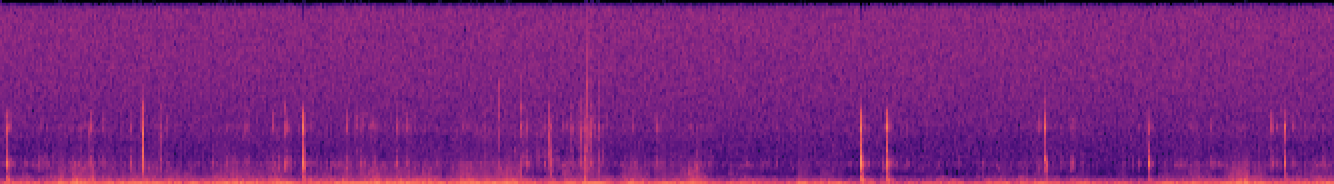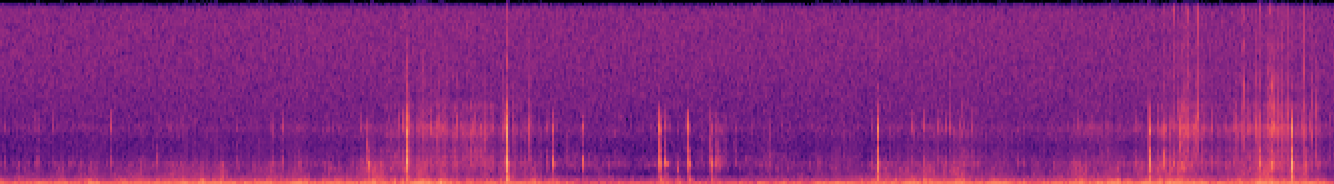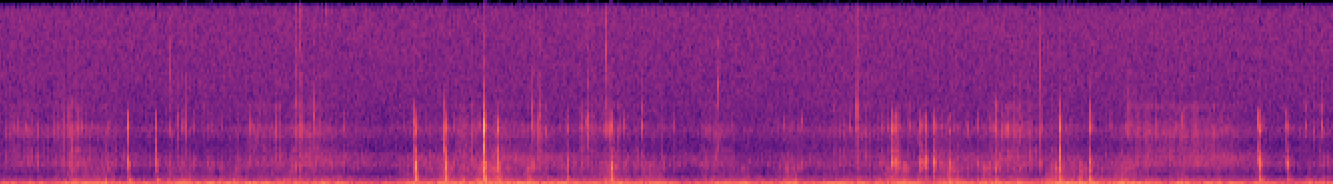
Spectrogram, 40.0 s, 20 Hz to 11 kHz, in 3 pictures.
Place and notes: {"title": "Mospalomas dunes, Gran Canaria, a root in a sand", "date": "2017-01-29 13:40:00", "description": "contact misrophones placed on a root buried in a dune's sand", "latitude": "27.74", "longitude": "-15.59", "altitude": "119", "timezone": "GMT+1"}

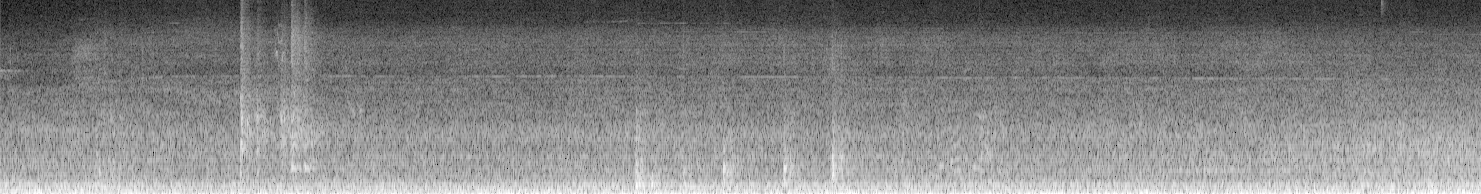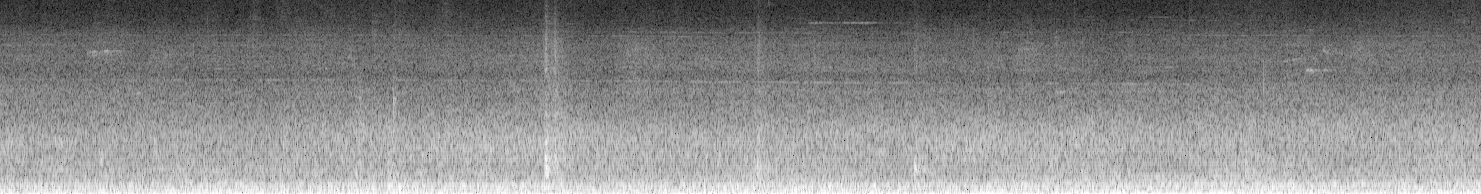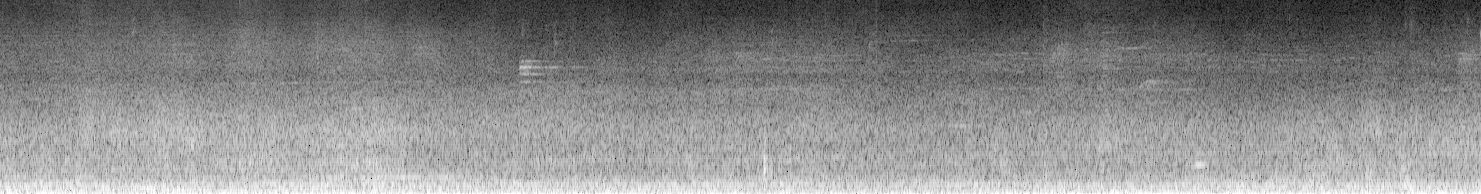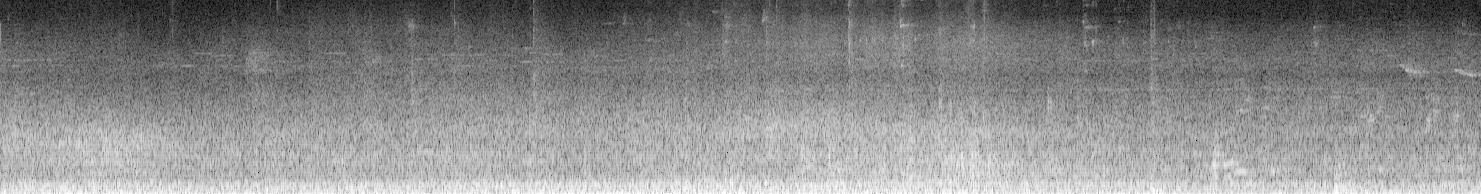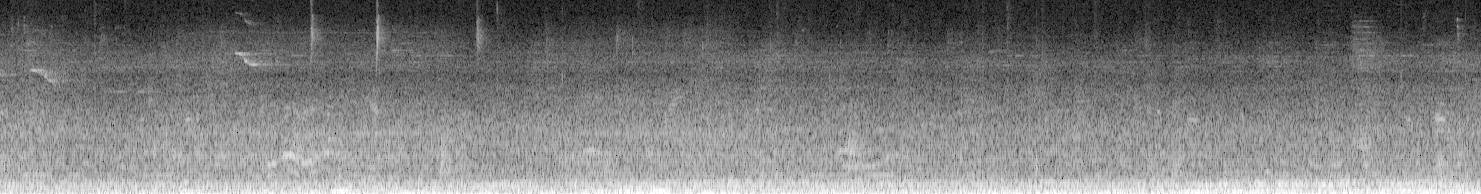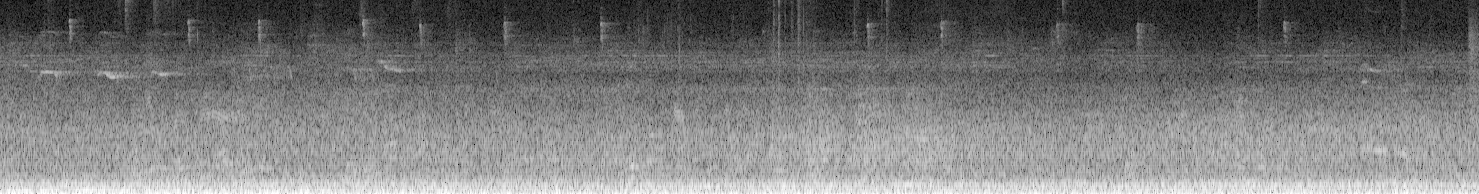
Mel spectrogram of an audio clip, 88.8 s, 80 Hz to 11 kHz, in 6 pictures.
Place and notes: {"title": "Panorama Park, Av. Panorama, Valle del Campestre, León, Gto., Mexico - Por el parque de panorama.", "date": "2020-11-30 14:43:00", "description": "Around the panorama park.\nI made this recording on November 30th, 2020, at 2:43 p.m.\nI used a Tascam DR-05X with its built-in microphones and a Tascam WS-11 windshield.\nOriginal Recording:\nType: Stereo\nEsta grabación la hice el 30 de noviembre de 2020 a las 14:43 horas.", "latitude": "21.15", "longitude": "-101.69", "altitude": "1823", "timezone": "America/Mexico_City"}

